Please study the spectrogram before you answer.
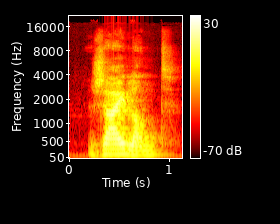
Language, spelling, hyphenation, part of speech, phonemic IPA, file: Dutch, zaailand, zaai‧land, noun, /ˈzaːi̯.lɑnt/, Nl-zaailand.ogg
- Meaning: agricultural land that has been or is intended to be sown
